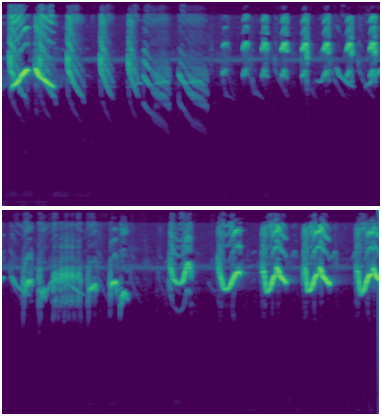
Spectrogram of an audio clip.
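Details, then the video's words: Silver-eared laughingthrush lure song, noise-free: loud looping whistles open, followed by a quick series of short ticking notes, a scratchy burst, then strong swinging whistled notes repeated about twice a second. "TIẾNG CHIM TIỂU MI MỒI KHÔNG TẠP ÂM CỰC CHUẨN"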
